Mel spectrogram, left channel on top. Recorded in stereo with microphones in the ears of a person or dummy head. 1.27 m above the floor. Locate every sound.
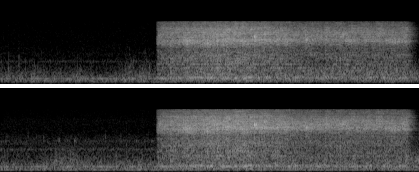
1.6 s frying: centre (ahead or behind), 0.8 m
